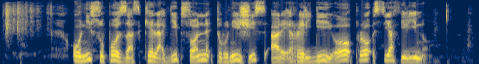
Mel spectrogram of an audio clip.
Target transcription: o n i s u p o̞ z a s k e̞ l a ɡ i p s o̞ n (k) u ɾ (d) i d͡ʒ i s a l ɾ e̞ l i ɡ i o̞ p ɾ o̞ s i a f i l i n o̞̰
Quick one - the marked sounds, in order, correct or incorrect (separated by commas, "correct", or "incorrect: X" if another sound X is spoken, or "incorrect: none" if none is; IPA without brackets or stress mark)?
incorrect: t, incorrect: n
